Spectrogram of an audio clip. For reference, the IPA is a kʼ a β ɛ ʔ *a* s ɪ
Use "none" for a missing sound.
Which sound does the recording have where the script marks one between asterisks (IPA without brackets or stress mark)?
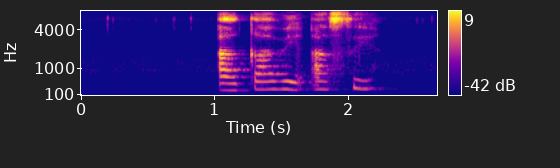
a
